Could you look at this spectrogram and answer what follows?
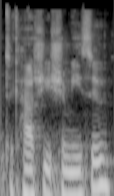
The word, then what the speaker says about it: Takashi Shimizu: Takashi Shimizu.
